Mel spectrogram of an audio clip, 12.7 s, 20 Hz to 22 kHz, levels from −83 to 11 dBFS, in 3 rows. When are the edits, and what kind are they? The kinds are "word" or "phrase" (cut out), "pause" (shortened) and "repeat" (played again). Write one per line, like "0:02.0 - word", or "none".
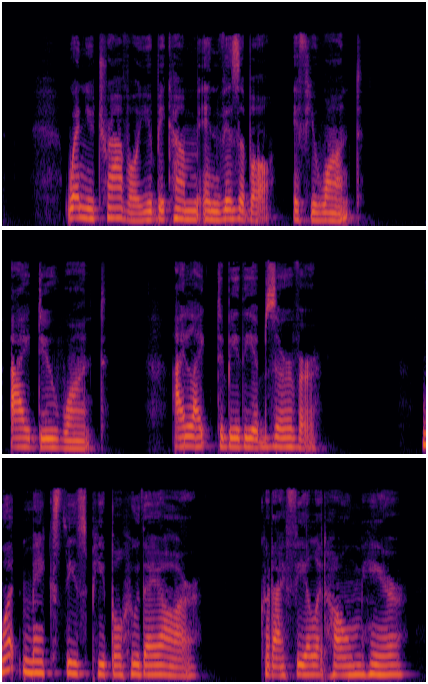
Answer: none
